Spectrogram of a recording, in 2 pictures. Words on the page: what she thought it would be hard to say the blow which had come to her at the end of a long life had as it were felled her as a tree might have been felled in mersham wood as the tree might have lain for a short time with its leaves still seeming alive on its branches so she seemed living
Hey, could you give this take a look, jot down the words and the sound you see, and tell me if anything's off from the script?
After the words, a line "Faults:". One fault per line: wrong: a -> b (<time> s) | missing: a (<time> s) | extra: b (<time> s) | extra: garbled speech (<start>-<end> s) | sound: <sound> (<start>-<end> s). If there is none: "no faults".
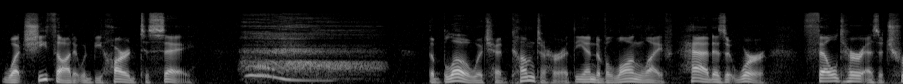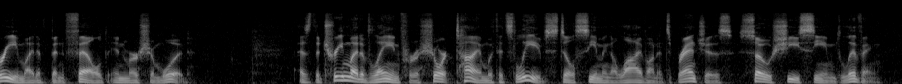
what she thought it would be hard to say the blow which had come to her at the end of a long life had as it were felled her as a tree might have been felled in mersham wood as the tree might have lain for a short time with its leaves still seeming alive on its branches so she seemed living
Faults:
sound: sigh (2.4-3.9 s)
